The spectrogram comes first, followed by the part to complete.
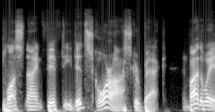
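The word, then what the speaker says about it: Bäck: Did score Oscar Beck. And by the way, it's Beck. Don't be fooled by the spelling. It's not back. It's Beck. Even though it's spelled back.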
